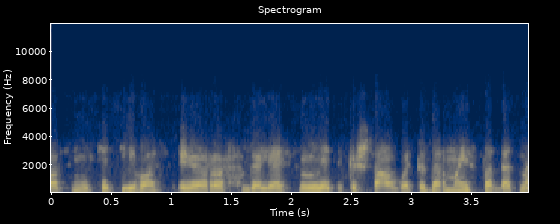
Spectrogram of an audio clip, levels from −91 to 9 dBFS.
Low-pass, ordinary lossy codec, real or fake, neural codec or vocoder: 7.2 kHz; Opus, 16 kbps; fake; codec, 16 kHz, 16 kbps, FunCodec, trained on LibriTTS, 50 frames a second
